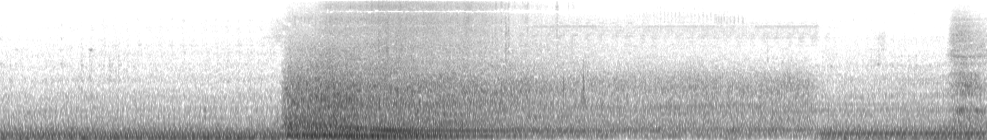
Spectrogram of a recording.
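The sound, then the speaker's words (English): A van speeds past on a road near a roadside barbecue sign. A low engine rumble surges into a loud rushing roar after about two seconds, then fades away over several seconds. “The van speeds past a sign that reads, Great Barbecue.”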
